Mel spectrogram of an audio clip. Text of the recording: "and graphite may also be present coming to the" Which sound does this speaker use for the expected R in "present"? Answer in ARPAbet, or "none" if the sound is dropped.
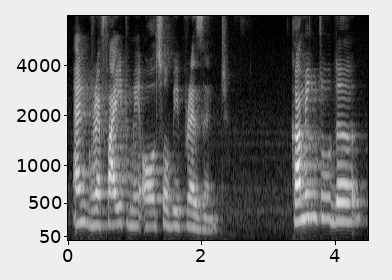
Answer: R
